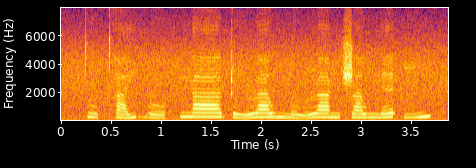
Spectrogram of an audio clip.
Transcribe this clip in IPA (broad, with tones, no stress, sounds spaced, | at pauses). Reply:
t̪ u˨˩ t̪ʰ a˨˩˦ j ɓ o˨˩ | ŋ aː˧ ʈ ɨ˨˩ ɹ a˧ w m ə˨˩ w ɹ a˧ ŋ ʂ a˧ w ŋ ɛ˧˥ ʔ i˧˥ m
